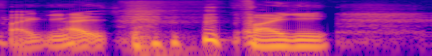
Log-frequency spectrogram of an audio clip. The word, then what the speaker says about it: Feige: to kevin feige yeah you said it right fargy like he's like kevin fiji like the water kevin fiji we're gonna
